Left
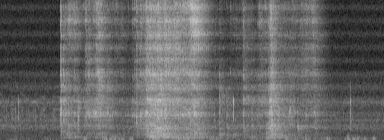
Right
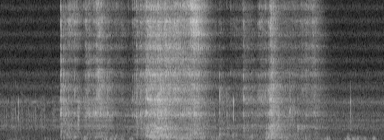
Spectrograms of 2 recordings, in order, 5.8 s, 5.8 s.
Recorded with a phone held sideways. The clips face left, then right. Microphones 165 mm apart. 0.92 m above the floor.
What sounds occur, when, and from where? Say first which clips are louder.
0.9 s tearing paper: right 1 dB; 30° right (ahead or behind), 5.5 m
